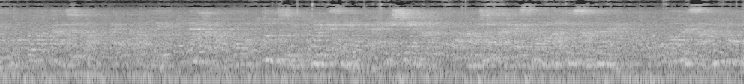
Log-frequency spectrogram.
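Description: A crowd chatters in a large, busy hall.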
